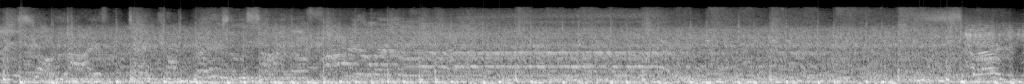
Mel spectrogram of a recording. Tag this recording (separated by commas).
Angry music, Music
